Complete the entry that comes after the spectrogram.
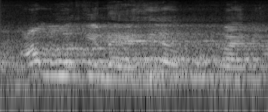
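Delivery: normal talking voice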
